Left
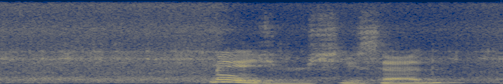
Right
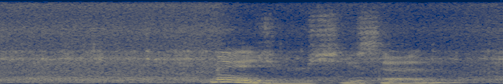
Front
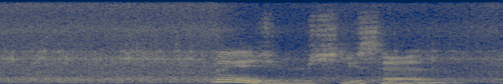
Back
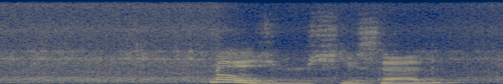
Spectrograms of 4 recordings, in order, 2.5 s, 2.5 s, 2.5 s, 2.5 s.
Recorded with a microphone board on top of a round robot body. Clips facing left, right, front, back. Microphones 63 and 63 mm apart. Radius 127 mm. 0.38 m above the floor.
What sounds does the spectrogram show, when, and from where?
1.1 s a man speaking: 150° left, 3.5 m; by 2.3 s 130° left, 2.5 m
